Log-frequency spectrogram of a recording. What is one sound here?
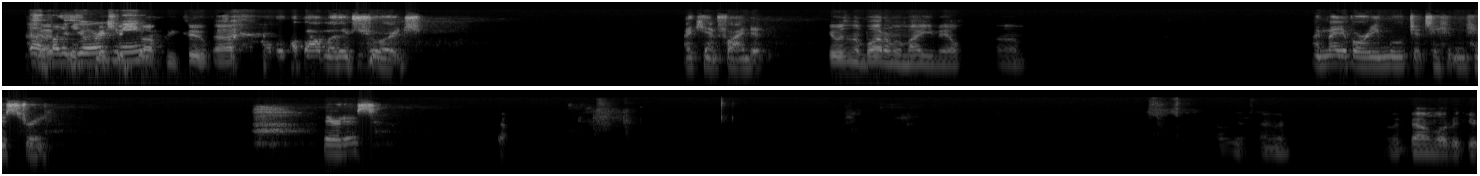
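An elderly woman speaks calmly and closely into a microphone, heard over an online call.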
